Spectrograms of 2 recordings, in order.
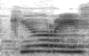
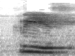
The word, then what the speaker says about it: QRIS: membacamu itu masih salah Sebenarnya ya teman-teman cara membacanya itu bukan curis tapi Inggris Jadi kamu tadi Yuda juga masalah yang benar adalah tadi aku salah nih harusnya tadi Kris bukan oke terus kalau misalkan langkah-langkah dari penggunaan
